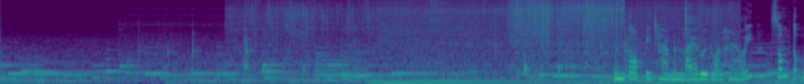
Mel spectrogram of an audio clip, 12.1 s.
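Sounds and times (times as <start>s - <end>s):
mushrooms sizzling in oil: 2.1s - 11.2s.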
